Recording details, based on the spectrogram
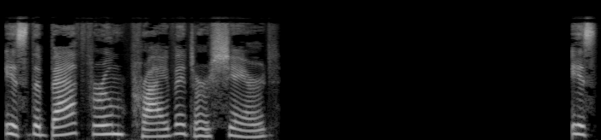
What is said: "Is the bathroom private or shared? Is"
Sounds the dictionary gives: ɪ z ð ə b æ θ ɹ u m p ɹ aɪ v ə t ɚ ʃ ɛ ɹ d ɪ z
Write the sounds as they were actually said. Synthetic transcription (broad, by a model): ɪ z ð ə b æ θ ɹ u m p ɹ aɪ v ə t ɚ ʃ ɛ ɹ d ɪ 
